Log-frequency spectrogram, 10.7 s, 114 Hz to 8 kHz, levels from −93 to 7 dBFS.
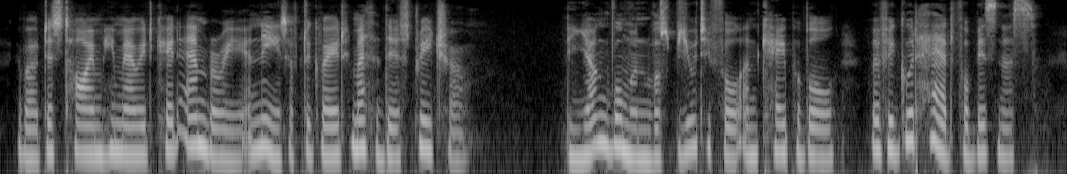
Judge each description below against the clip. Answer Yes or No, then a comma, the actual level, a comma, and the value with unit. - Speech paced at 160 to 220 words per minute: No, average, 150 wpm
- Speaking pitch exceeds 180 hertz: Yes, high, 190 Hz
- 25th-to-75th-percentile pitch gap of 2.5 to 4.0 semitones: Yes, average, 2.8 semitones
